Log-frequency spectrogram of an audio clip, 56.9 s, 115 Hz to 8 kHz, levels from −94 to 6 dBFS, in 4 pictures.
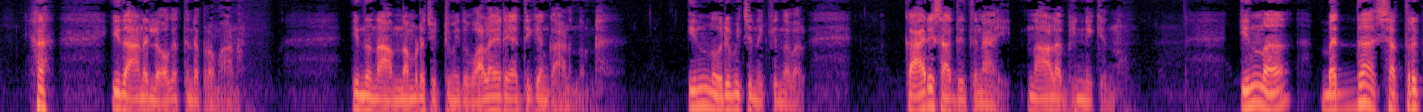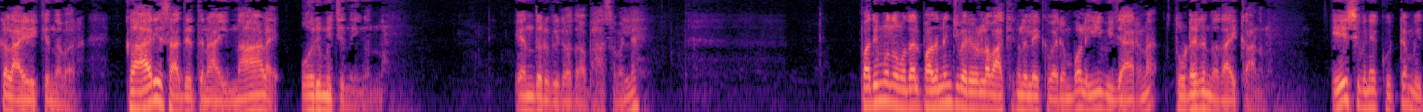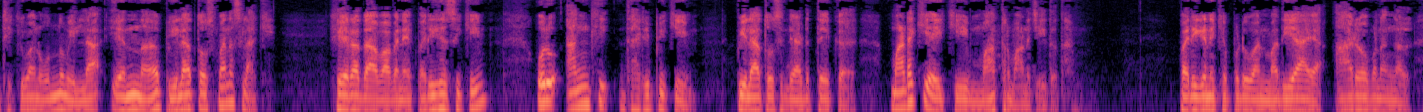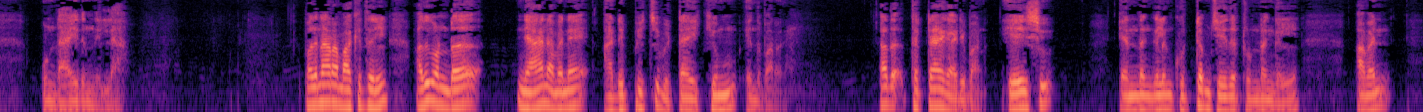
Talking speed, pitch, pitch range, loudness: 75 wpm, 105 Hz, 95-125 Hz, -25 LUFS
